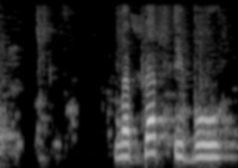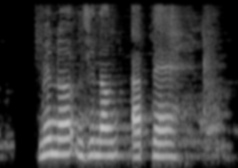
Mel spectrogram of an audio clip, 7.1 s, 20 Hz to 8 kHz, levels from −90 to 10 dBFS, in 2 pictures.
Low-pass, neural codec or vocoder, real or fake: 7.2 kHz; none; real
